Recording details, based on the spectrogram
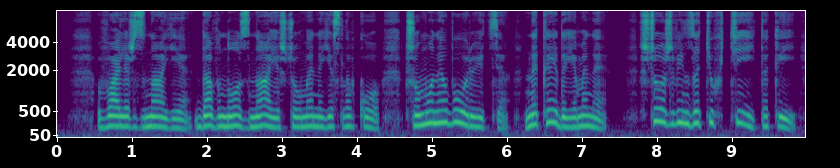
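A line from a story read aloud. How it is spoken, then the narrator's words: Calm musing. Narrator (Ukrainian): Розмірковувала спокійно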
